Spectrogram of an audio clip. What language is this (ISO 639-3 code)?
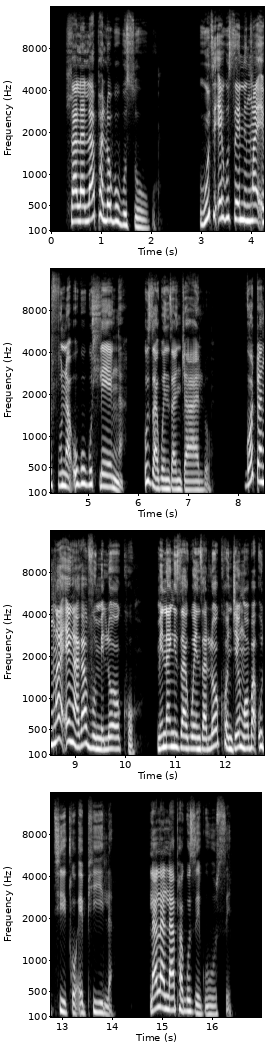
nde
